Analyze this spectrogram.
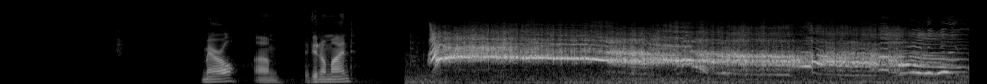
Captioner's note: screaming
